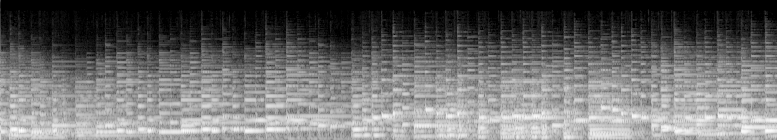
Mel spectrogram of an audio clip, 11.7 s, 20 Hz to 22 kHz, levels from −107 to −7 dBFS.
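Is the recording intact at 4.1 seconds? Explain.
Yes, the music is intact at 4.1 seconds, with no dropout, click, distortion or other fault at that moment.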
